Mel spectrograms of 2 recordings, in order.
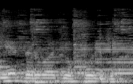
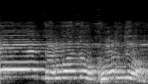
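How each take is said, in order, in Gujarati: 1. તે ધીમેથી, મનમાં બોલાય છે. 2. તે મોટેથી બૂમ પાડીને બોલાય છે.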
